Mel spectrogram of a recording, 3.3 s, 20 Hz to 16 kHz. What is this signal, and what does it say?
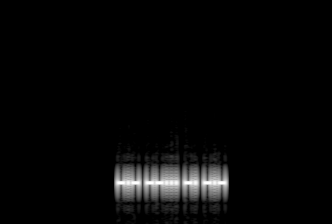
Morse code, heard as a keyed tone, about 52 wpm, 700 Hz. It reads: K7NK
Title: USA Call Signs - 4 Characters - 3x Character Spacing - 50wpm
